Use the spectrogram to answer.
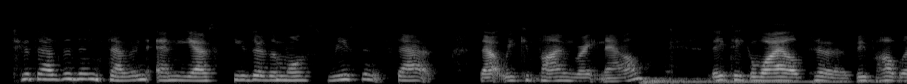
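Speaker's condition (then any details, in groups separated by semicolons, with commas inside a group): Cerebral palsy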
